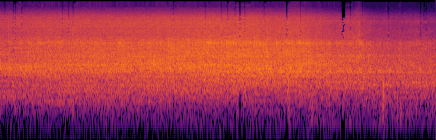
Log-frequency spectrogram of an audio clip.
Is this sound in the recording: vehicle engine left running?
yes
